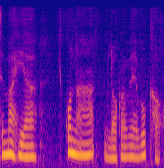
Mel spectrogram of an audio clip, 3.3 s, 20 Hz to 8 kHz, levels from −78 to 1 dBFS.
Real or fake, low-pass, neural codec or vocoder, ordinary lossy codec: fake; 7.2 kHz; codec, 16 kHz, 0.7 kbps, FocalCodec; none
